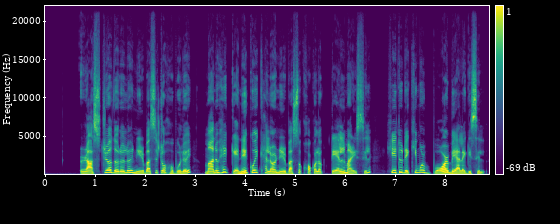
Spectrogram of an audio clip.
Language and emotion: Assamese, disgusted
